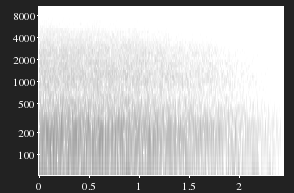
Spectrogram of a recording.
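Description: Heavy surf roars against the reef of a lone coral island after a tropical thunderstorm, in a dense, continuous wash of noise, loud at first and slowly ebbing away over a few seconds, with no voices.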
